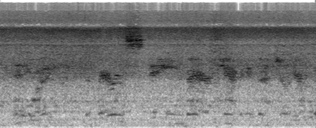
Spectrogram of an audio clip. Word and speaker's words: Berenstain: I know for a fact that the Berenstain with an E, not an A. Actually, the most likely pronunciation would be Berenstain, since it was spelled the same way like Frankenstein.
